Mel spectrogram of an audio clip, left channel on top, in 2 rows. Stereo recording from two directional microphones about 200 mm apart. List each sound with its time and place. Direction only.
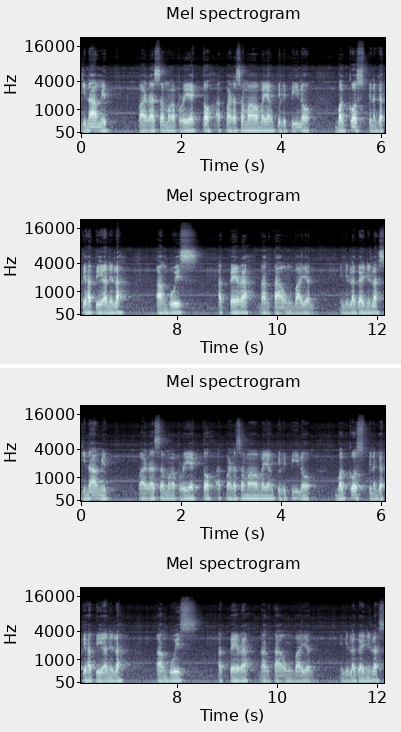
0.0 s speech: 15° left (ahead or behind)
